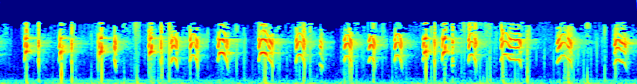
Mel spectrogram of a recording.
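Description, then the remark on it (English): A dog named Popcorn, on a radio program, barks in a rapid, uneven string of about twenty sharp, high-pitched yaps and yelps, loud and unbroken by talk, with a low steady hum underneath. “Popcorn says he feels very sad, and he wants to say a word to all his radio dog pals.”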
